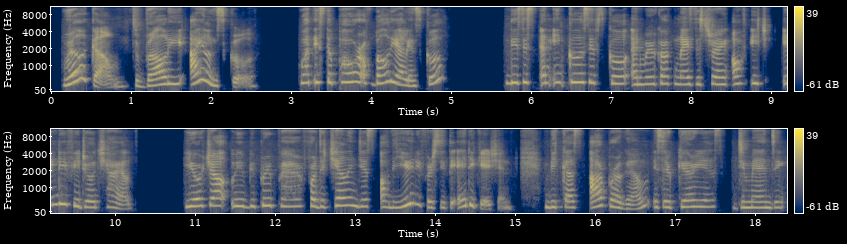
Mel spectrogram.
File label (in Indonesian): CASUAL INGGRIS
